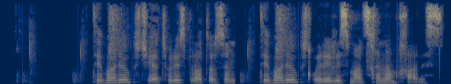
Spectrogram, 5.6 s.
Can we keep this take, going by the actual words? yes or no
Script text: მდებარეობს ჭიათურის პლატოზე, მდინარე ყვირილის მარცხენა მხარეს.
no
